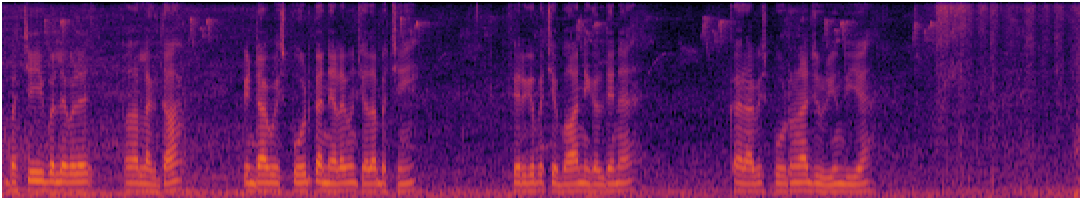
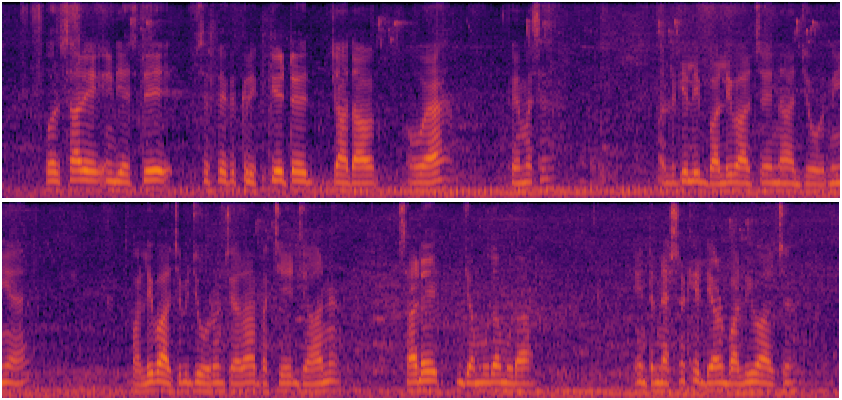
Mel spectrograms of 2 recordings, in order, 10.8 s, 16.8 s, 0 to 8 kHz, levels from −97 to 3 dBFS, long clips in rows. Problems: constant background noise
